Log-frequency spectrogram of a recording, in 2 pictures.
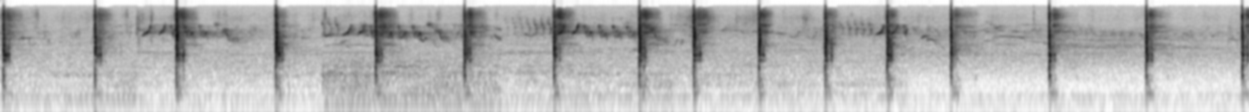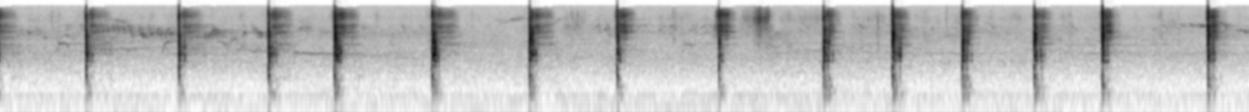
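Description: Fist strikes on a portable wooden makiwara striking board strapped to a tree: a steady rhythm of sharp knocks, louder and softer ones alternating, roughly a strike every half second or so.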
